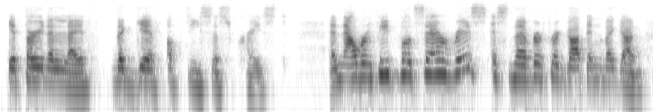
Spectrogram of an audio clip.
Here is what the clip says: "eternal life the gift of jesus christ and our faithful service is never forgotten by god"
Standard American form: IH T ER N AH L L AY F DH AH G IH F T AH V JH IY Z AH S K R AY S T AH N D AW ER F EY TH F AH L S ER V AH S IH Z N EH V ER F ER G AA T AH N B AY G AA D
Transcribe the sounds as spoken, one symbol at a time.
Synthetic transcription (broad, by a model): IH T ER N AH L L AY F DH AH G IH F T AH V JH IY S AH S K R AY S T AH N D AW ER F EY T F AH L S ER V AH S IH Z N EH V ER F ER G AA T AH N B AY G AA D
